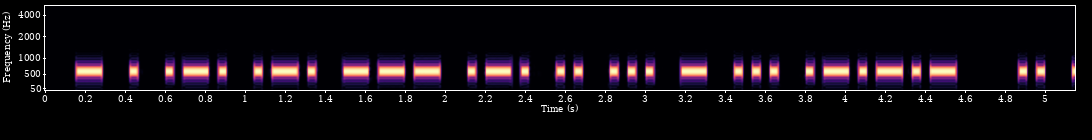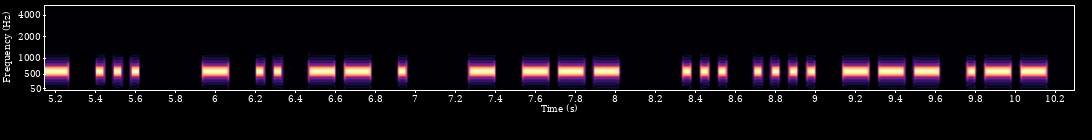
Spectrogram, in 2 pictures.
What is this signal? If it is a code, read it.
Morse code, heard as a keyed tone, about 27 wpm, 600 Hz. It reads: TERRORISTS. ITS TIME TO SHOW
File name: Never 0027wpm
